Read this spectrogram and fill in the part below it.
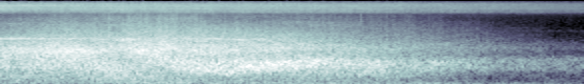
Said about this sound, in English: And then the plane took off.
